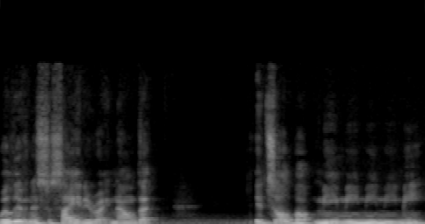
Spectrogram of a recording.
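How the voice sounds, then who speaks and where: Moderate pace, a non-native accent and ordinary pitch variation, with audible room echo. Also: man. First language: not English. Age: 40s. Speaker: motivational speaker. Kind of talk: motivational monologue. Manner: halting.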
